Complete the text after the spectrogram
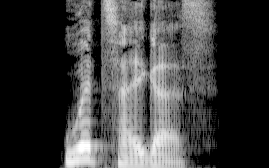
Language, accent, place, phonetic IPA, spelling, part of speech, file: German, Germany, Berlin, [ˈuːɐ̯ˌt͡saɪ̯ɡɐs], Uhrzeigers, noun, De-Uhrzeigers.ogg
- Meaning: genitive singular of Uhrzeiger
